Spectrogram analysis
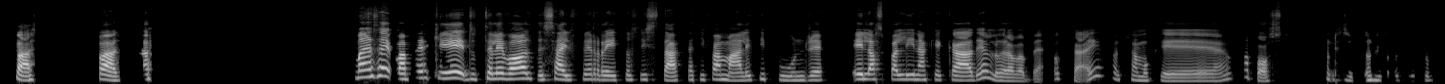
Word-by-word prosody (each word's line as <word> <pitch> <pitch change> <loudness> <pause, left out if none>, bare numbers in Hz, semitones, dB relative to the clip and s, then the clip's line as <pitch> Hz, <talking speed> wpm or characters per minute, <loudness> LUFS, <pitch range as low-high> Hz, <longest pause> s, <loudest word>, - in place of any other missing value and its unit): Fat - - +6 0.6
fatta. 230 +1 +3 2.0
Ma 325 +2 +6
e - - +2
sai 390 -1 +5
ma 250 - +7
perché 290 0 +4
tutte 240 +3 -4
le 260 0 +4
volte 255 -3 +6
sai 225 +1 +1
il 210 - -7
ferretto 215 -2 -5
si 225 +1 -14
stacca, 205 -2 -2
ti 220 +1 -16
fa 230 +1 0
male, 190 -1 -1
ti 245 +3 -13
punge 200 -3 -7 0.2
e 240 - +2
la 240 0 +1
spallina 230 -2 -4
che 215 -1 -12
cade. 200 0 +3
Allora 180 - -5
vabbè, 155 -1 -12
okay, 255 +9 -10
facciamo 215 -7 -12
che 160 +4 -8
a 335 - -13
posto, - - -10 0.3
ho 255 - -16
risol 205 -4 -19
ho - - -10
risolto 200 0 -14
il 195 - -25
pro 195 - -20
220 Hz, 160 wpm, -22 LUFS, 195-245 Hz, 2.0 s, ma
